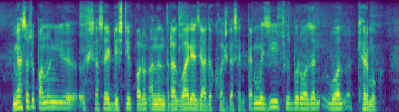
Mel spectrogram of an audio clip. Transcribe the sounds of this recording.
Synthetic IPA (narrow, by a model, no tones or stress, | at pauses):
mʲasɐt͡ʃʰupɐnunjiʃɐsɐɖisʈikpɐnunʔɐ̰nɐnt̪ɾaːkʋaːɾʲjazʲjaːd̪ɐkʰoʃɡɐsɐnt̪ɐmɐziːd̪t͡ʃʰusbɨɾoːzɐnʋoːlkʲʰeɾmuk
